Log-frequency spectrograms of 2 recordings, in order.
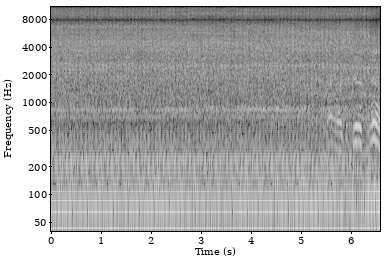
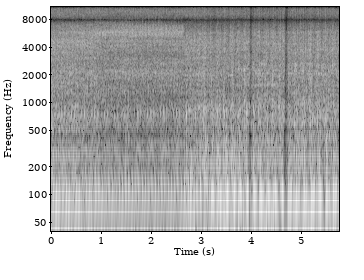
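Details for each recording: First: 1987 Yamaha V-Max after engine install: rough, lumpy running with an uneven beat over the exhaust note; dead miss, one cylinder not firing because its spark plug wire is left off. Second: 1987 Yamaha V-Max V4 freshly installed, carbs and exhaust fitted: steady, even idle with smooth low pulse, no knocks or rattles, oil burning off; engine runs cleanly and sounds healthy.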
